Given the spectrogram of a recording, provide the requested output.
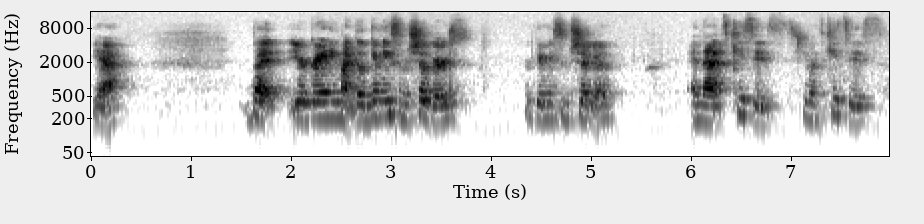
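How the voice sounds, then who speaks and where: A woman's medium-pitched voice with a Kentucky accent, moderate pace, long, frequent pauses, ordinary pitch variation and big swings in loudness, over noticeable background noise. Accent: Southern US (Kentucky). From Kentucky, USA. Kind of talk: casual talk to camera.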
